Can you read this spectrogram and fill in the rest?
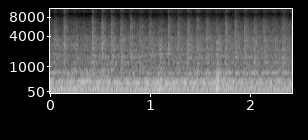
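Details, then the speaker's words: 1988 body-dropped Mazda truck that sat unused for months, now running and driving: lumpy, uneven idle with an occasional stumble; a slight misfire remains, cause not identified. "Still got a little misfire to it, but it runs."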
